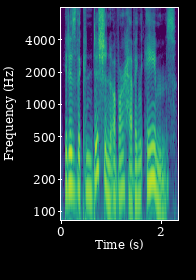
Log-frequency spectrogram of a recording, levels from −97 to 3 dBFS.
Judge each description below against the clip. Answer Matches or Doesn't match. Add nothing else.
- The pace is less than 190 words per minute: Doesn't match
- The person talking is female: Doesn't match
